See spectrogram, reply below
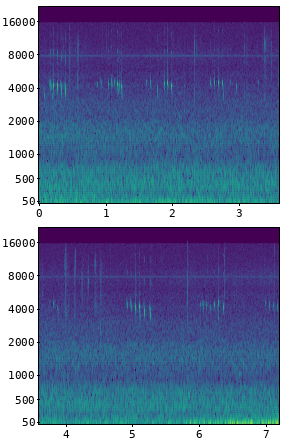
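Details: Soft, high chattering note clusters from an Oriental greenfinch husking summer camellia seeds, repeated irregularly, recorded via parabolic microphone in strong wind with faint clicks.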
